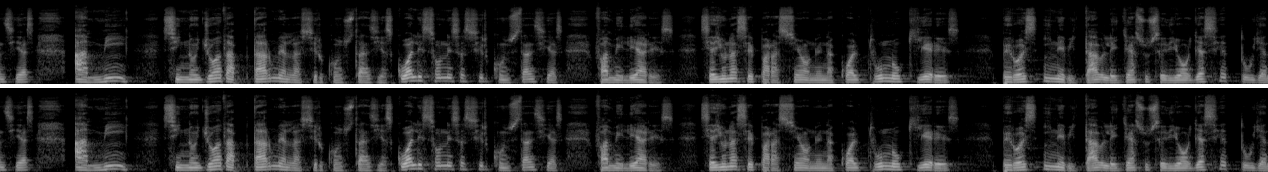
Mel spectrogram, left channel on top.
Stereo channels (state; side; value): identical; both; correlation 1.00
